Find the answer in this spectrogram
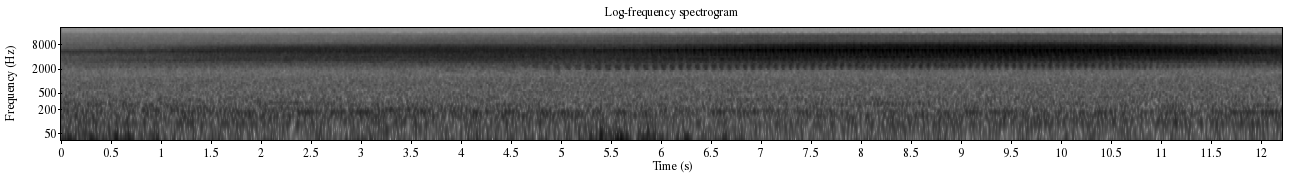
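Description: Cicadas give a steady, high, shimmering buzz with a faint pulsing texture over a low rumble.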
